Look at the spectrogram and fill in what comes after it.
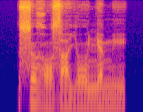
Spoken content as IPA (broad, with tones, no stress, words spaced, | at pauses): sʊ˦ɣɔ˨ za˨ joː˨ɲɛ˨mi˨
